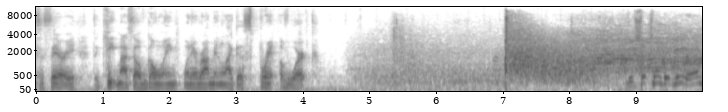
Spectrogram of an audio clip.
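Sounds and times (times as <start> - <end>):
crowd noise in arena: 4.7 - 10.0
starter's pistol shot: 7.0 - 8.0.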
